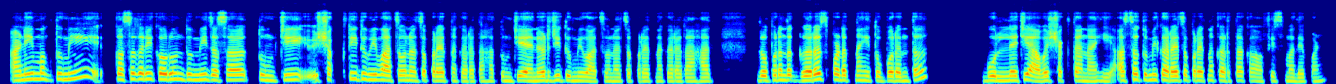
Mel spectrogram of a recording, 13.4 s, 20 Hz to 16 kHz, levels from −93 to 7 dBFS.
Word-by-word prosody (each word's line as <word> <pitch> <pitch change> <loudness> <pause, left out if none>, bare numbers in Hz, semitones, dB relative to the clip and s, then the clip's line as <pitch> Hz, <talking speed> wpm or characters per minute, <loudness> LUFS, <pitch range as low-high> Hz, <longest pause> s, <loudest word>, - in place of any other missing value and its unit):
आणि 225 +5 +3
मग 250 -2 -2
तुम्ही 275 - -1 0.2
कसं 240 +2 +2
तरी 255 +1 +3
करून 245 +1 +5
तुम्ही 230 0 0
जसं 215 +1 +3 0.2
तुमची 225 - -1
शक्ती 265 -9 -1
तुम्ही 230 -3 0
वाचवण्याचा 200 -2 +1
प्रयत्न 180 -1 0
करत 160 0 -5
आहात, 170 0 -8
तुमची 180 +1 -3
एनर्जी 185 +3 +3
तुम्ही 180 -2 -2
वाचवण्याचा 165 0 -3
प्रयत्न 170 0 -7
करत 165 -1 -5
आहात. 165 +1 -3 0.5
जोपर्यंत 210 +2 +1
गरज 215 +5 +6
पडत 210 -5 +3
नाही, 200 -1 -3
तोपर्यंत 185 +1 0 0.7
बोलण्याची 195 +3 +2
आवश्यकता 180 +2 +2
नाही, 165 0 -4
असं 235 +5 +2
तुम्ही 225 0 -1
करायचा 200 0 +5
प्रयत्न 195 0 0
करता 190 0 -2
का 175 - -6
ऑफिसमध्ये 165 0 -7
पण? 165 +1 -10
195 Hz, 170 wpm, -26 LUFS, 175-225 Hz, 0.7 s, गरज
